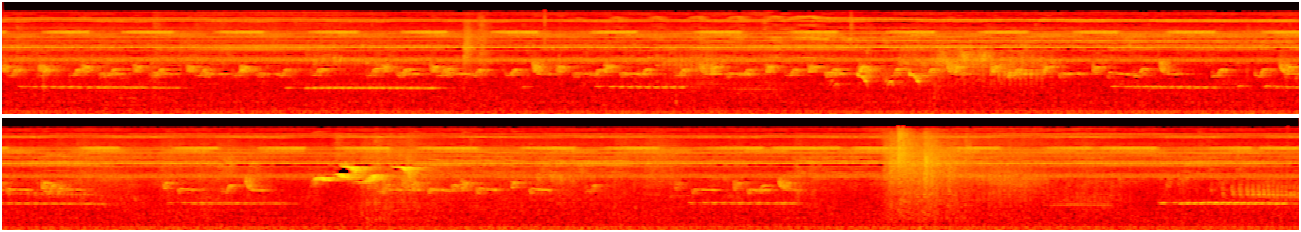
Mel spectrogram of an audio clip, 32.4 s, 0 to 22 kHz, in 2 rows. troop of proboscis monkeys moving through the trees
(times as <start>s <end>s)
20.4s 32.3s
